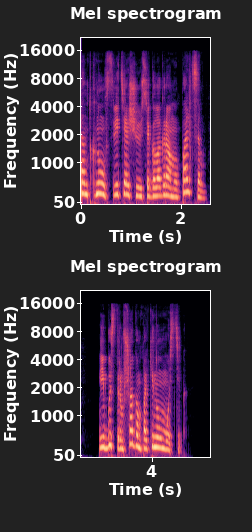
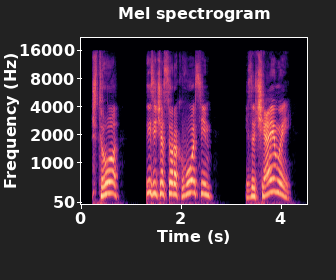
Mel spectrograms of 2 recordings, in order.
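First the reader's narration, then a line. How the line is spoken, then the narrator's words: Indignant growl. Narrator (Russian): Шейн возмущенно зарычал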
